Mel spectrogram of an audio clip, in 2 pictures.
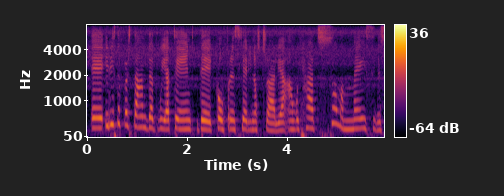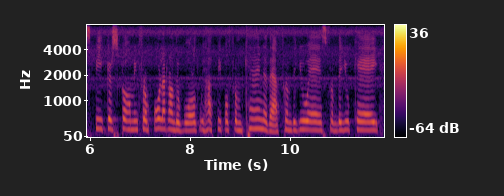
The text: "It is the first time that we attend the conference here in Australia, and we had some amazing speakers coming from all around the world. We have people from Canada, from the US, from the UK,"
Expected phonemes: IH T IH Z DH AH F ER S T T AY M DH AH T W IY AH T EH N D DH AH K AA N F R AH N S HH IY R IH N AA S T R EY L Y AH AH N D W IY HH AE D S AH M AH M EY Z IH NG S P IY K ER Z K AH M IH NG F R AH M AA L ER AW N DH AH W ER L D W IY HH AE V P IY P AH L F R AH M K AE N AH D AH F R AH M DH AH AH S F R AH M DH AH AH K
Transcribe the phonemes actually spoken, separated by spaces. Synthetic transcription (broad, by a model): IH T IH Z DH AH F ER S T T AY M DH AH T W IY AH T EH N D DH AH K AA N F R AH N S HH IY R IH N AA S T R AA L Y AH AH N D W IY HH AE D S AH M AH M EY S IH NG S P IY K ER S K AH M IH NG F R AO M AA L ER AW N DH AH W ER L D W IY HH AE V P IY P AH L F R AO M K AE N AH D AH F R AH M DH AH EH S F R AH M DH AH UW K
